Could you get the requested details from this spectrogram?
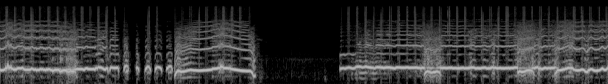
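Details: Owl talk recorded 14 April 2010: sustained, buzzy, pulsing wails held steady for a second or more, broken by a quick stuttered series of short notes and a short silence before the drawn-out cry resumes.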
